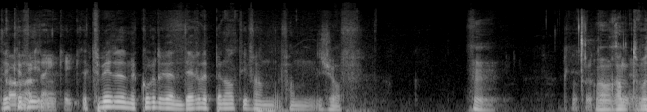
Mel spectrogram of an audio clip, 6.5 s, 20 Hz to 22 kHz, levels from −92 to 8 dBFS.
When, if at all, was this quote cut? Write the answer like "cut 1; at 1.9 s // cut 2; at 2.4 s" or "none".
none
